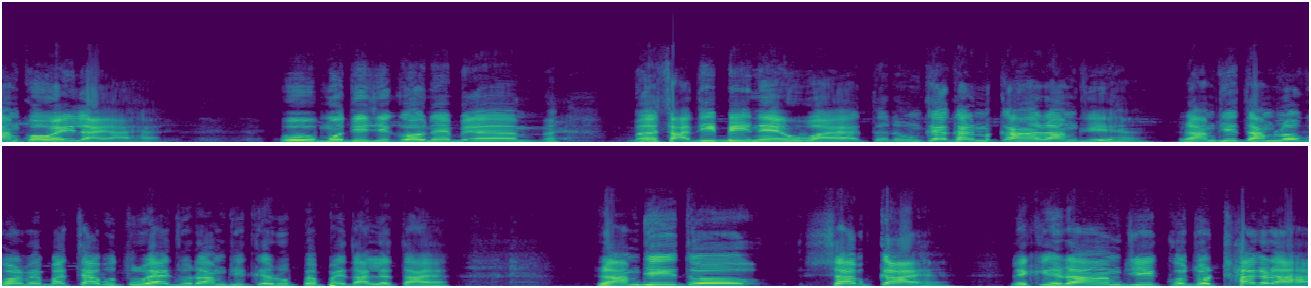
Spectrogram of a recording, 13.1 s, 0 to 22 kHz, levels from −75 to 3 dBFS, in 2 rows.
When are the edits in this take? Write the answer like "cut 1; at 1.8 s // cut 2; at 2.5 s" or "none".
none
